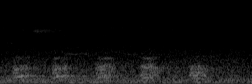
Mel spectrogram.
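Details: Howler monkeys in the jungle around a vacation rental give a deep, rough, pulsing territorial roar, about two throaty bursts a second, calling to other troops to stay away, over a low background hum.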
